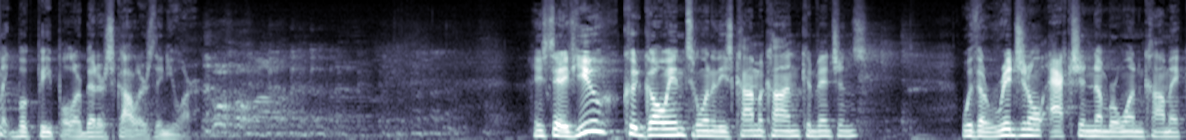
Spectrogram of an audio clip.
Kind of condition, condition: setting, live audience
